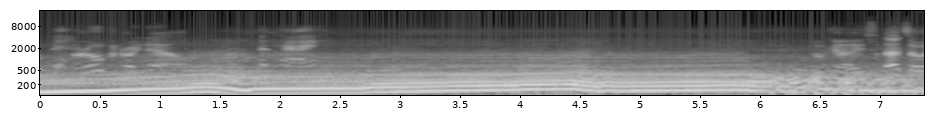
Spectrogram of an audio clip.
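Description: A twin-turbo Camaro ZL1 engine with exhaust valves open idles with a deep, loud burbling exhaust note, steady throughout, while people talk over it.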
